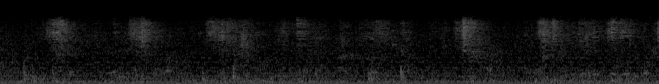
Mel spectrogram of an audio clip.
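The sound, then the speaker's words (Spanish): Soft, swishing rustles of the canopy fringes (bambalinas) of the Virgen del Traspaso processional float swaying as it moves through the interior of the Santa Iglesia Catedral, rising and fading in a loose, repeating rhythm about once a second over a low, steady background murmur. “Y ahora escuchan las bambalinas meciendo”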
